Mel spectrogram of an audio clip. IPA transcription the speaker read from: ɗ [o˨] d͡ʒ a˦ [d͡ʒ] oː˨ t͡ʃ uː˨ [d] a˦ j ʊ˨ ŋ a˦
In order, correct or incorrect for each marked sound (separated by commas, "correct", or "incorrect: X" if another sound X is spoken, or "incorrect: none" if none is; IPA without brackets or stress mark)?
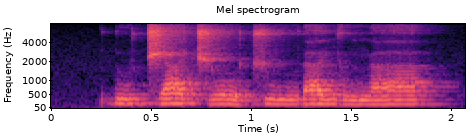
incorrect: u˨, correct, incorrect: ɾ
